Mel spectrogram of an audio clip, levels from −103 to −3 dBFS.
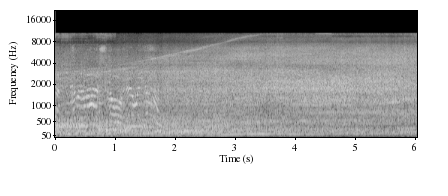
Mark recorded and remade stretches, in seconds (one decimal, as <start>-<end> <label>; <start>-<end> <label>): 0.0-1.0 remade; 1.0-3.4 recorded; 3.4-3.8 remade; 3.8-4.6 recorded; 4.6-6.0 remade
